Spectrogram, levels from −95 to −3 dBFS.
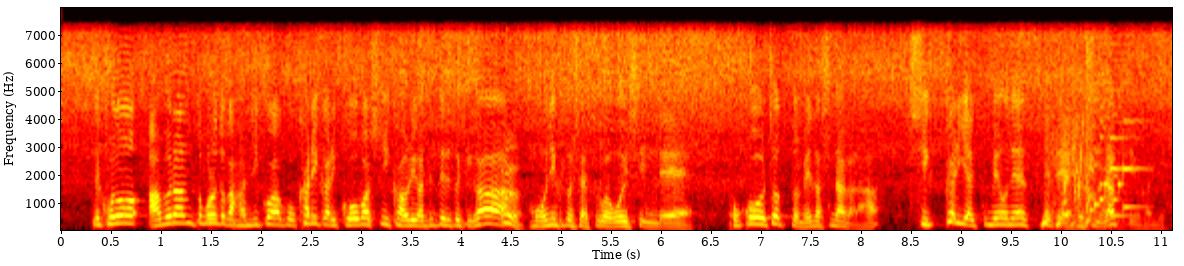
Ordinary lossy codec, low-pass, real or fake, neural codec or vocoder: none; 7.2 kHz; fake; vocoder, 44.1 kHz, 128 mel bands every 512 samples, BigVGAN v2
